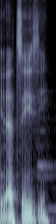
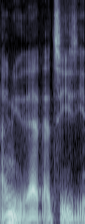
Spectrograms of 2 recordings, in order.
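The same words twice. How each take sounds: First: Repeated as a soft whisper with no voice; whispered aside. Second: Much softer, voiced, half to himself; quiet aside. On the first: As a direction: whisper it to yourself. Repeats the same aside even softer. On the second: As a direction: say it under your breath. Muttering to himself after a right answer. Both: Real, not acted.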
